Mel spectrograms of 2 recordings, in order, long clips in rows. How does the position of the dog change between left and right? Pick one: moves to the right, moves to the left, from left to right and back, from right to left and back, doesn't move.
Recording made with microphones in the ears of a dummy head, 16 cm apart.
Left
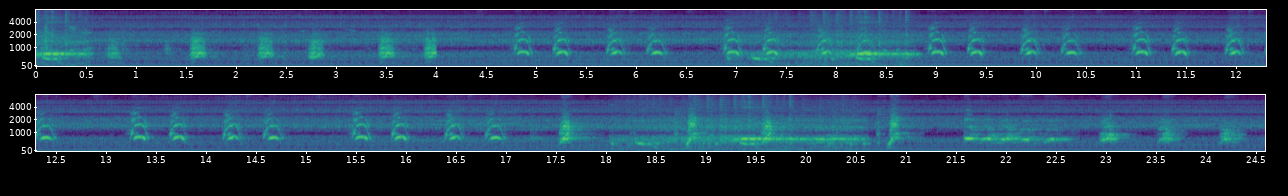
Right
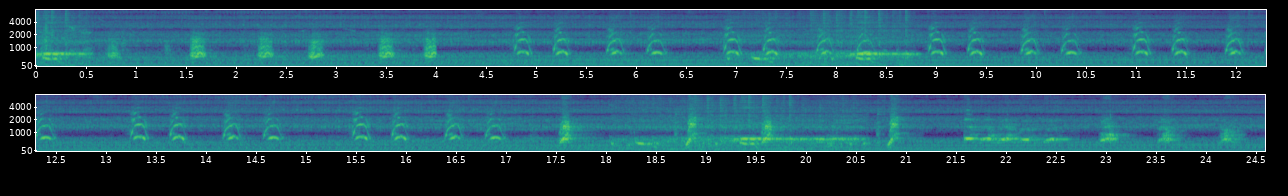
doesn't move.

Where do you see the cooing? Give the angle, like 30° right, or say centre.
40° right.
